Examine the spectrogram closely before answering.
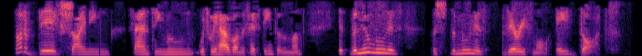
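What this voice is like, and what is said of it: Canadian accent. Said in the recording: “You can tell from my saying of dot that I have a Canadian accent.”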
